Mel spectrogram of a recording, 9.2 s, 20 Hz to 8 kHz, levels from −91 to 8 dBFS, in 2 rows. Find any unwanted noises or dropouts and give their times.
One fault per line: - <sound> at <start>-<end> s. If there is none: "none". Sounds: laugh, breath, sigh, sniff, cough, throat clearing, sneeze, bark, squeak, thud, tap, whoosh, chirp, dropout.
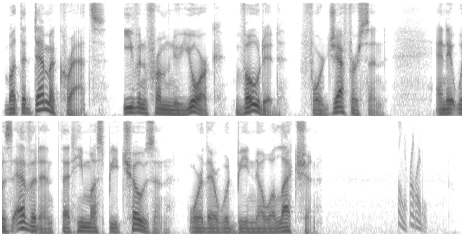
- chirp at 8.6-8.9 s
